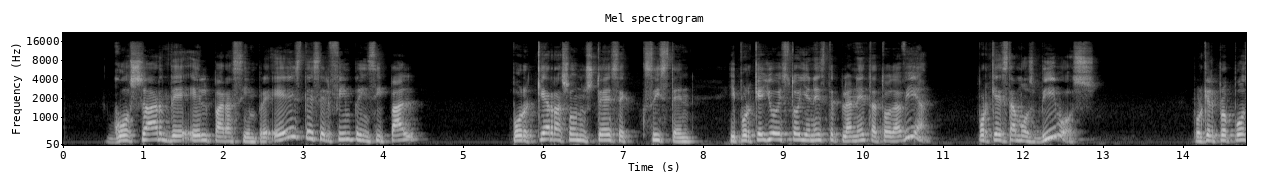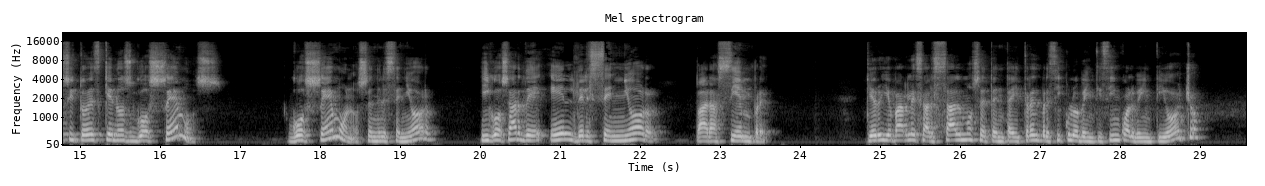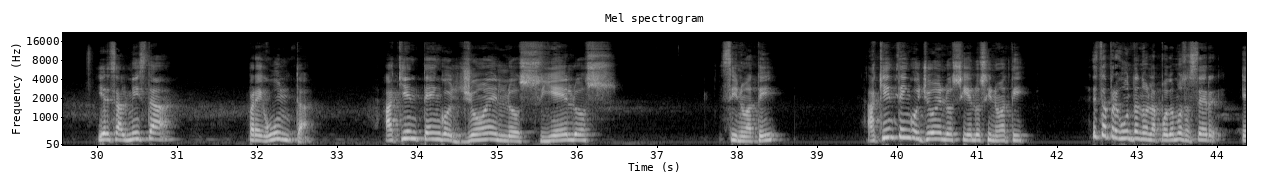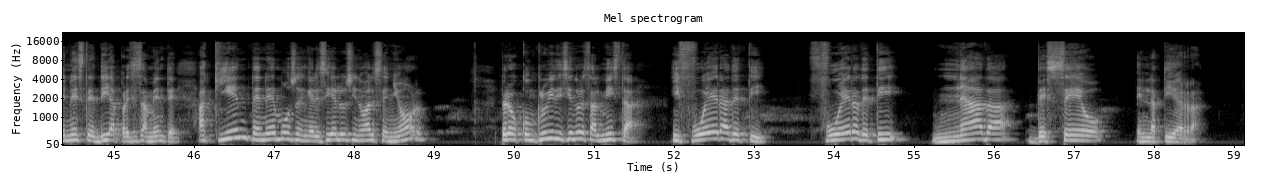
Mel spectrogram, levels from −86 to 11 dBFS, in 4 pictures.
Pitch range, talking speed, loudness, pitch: 150-200 Hz, 115 wpm, -18 LUFS, 180 Hz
